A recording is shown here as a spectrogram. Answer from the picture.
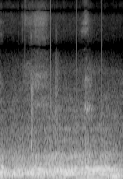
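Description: A steady low rumble, like a machine or engine running in the background, with a few faint ticks.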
